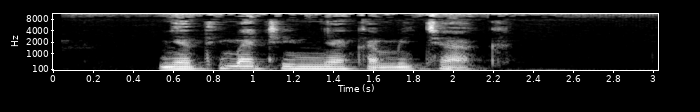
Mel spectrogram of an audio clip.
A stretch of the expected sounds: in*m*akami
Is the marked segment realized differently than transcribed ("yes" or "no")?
yes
